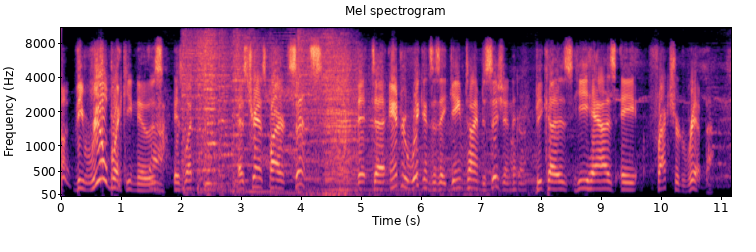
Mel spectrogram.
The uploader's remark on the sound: Live From The Super Book at the Westgate Las Vegas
